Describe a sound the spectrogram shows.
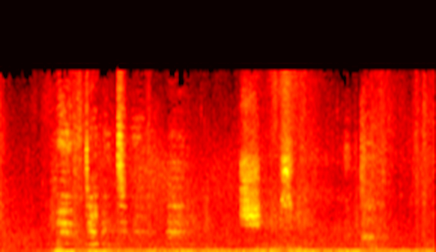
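Wind howls through a blizzard.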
